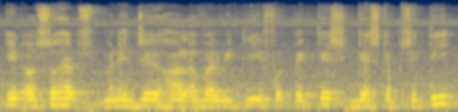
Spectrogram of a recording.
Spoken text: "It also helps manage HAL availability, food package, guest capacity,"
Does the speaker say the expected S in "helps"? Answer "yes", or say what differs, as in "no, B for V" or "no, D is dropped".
yes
